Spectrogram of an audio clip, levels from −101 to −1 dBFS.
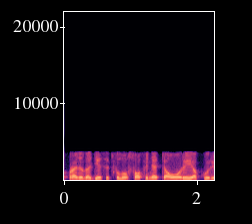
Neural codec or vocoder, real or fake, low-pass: none; real; 3.6 kHz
